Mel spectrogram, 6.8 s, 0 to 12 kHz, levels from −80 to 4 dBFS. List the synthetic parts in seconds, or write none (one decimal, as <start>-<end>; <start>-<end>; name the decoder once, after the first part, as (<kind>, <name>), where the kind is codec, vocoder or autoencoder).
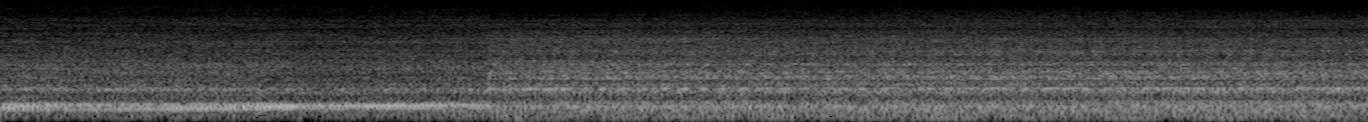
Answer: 0.0-6.8 (vocoder, BigVGAN v2)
